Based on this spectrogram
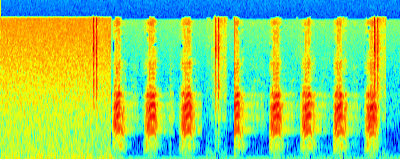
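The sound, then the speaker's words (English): A dog with a blue collar, shown on a television through a home theater unit, barks eight times in a steady, rhythmic series after a brief burst of hiss, the barks loud and slightly tinny, as if coming through a speaker. “How did the dog get on the television?”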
